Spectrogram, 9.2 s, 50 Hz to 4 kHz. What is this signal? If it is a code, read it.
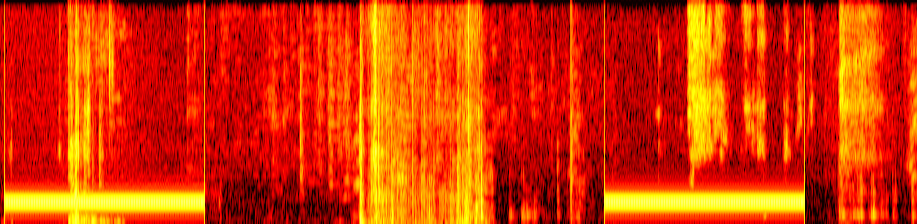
Ringback tone (North America), 440 + 480 Hz.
